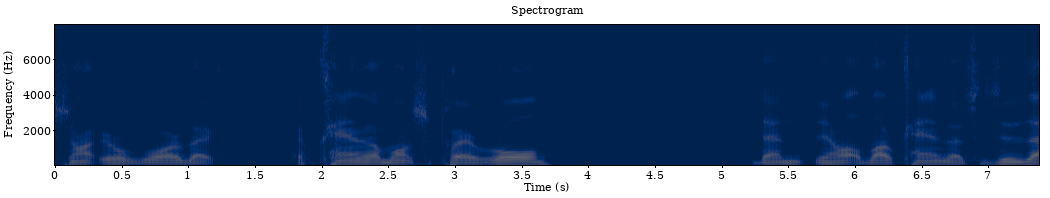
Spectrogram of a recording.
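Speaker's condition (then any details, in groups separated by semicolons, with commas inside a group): Gunshot injury to chin; speech much improved, may still be hard to understand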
